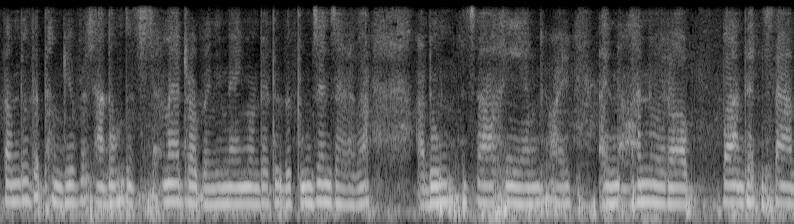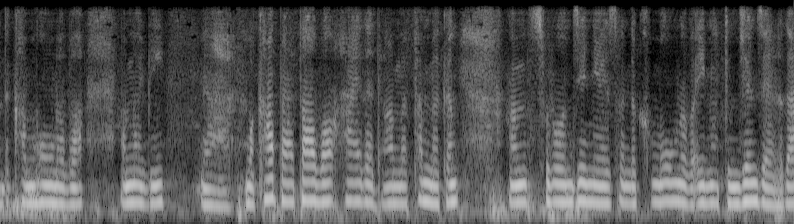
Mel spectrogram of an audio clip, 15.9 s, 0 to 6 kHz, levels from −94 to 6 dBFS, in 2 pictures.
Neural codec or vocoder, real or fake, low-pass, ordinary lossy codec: codec, 16 kHz, 1.1 kbps, Voila-Tokenizer; fake; 5.4 kHz; none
